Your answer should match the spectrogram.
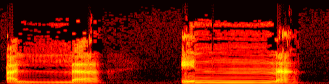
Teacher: این حرف از تماس نوک زبان با بخش عقب لثه استالون دندانهای صنایعی بالا هست، کمی جلوتر از مخرج لام میشه · Term: حرف نون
